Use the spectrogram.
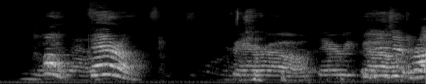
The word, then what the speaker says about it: Pharaoh: I already know, but Rhymes with arrow. oh, Pharaoh.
